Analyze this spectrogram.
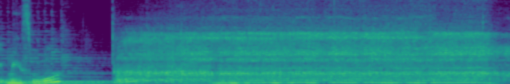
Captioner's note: whirring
